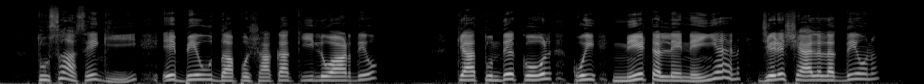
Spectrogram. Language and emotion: Dogri, angry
